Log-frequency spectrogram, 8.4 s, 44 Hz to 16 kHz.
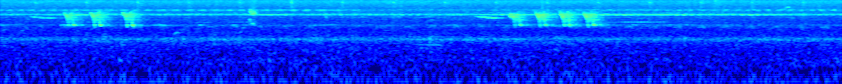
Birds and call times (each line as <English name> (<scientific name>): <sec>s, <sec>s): Cinnamon Bracken-Warbler (Bradypterus cinnamomeus): 5.5s
Chestnut-throated Apalis (Apalis porphyrolaema): 6.2s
